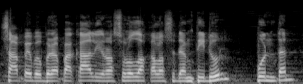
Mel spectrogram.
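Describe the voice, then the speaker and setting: Male preacher, high voice, animated storytelling sermon. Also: fast. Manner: lively storytelling, acts out quoted voices, frequent laughter.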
